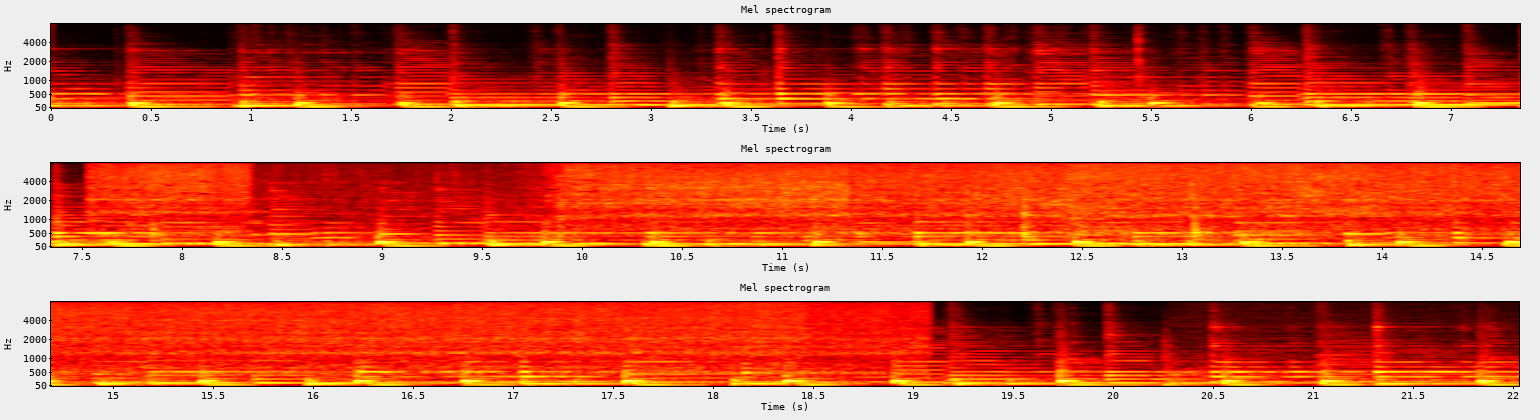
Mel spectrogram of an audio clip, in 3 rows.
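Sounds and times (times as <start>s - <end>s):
meat and onions sizzling in oil: 7.5s - 19.1s.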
